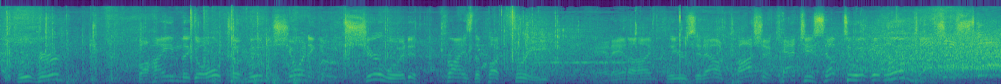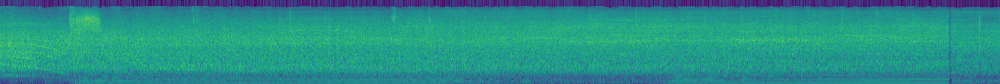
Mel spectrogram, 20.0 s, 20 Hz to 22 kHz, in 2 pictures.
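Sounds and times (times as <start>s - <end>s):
crowd cheering: 5.6s - 20.0s
goal horn blasts: 10.7s - 19.5s.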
